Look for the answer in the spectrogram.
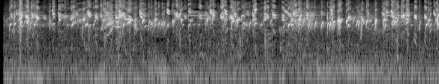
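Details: Female European goldfinch calls meant to stimulate a young goldfinch to sing: dense, continuous high twittering of quick sharp chirps and short trills, unbroken throughout.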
